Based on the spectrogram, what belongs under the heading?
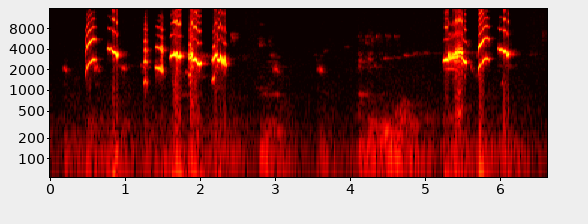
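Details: Oriental magpie-robin lure song, meant to rouse a kacer whose spirit has dropped: a rapid string of sharp whistles and harsh slurred notes, a pause with faint low noise, then three more ringing notes.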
